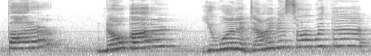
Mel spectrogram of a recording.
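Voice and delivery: high, loud vendor's cry; popcorn man shouting. Acted. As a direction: call it out across the theater lobby. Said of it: "the popcorn man shouting".

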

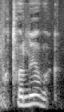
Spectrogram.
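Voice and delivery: usual speaking voice

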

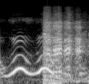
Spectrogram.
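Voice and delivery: slow high woofs with a laugh; dog bark imitation. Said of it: "¿cómo ladra la perra de tu casa?".

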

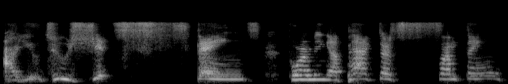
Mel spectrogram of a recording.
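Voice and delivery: high, slow hissing snake woman; slithery high-pitched sneer; snake-faced demon. A narrator's reading. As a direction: hiss the S sounds long and suspiciously. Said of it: "Slithotheus looks at Maychonin".

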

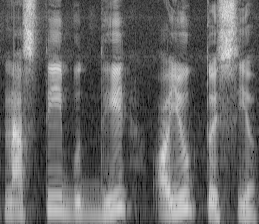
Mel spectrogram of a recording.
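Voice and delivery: slow, distinct নাস্তি বুদ্ধির অযুক্তস্য; demonstrated Sanskrit pronunciation. Shown as a demonstration. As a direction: draw out each syllable of নাস্তি বুদ্ধির অযুক্তস্য. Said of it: "উচ্চারণটা কেমন হচ্ছে". (নাস্তি বুদ্ধির অযুক্তস্য ধীরে স্পষ্ট উচ্চারণে)

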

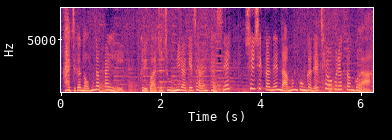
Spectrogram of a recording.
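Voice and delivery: ordinary delivery

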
